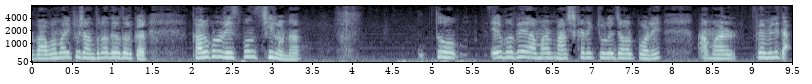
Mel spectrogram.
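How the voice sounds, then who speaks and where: A young woman telling her own life story in an interview, speaking haltingly with many fillers and restarts. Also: fairly high pitch, a little mellow, dry recording, lo-fi sound. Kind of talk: personal testimony in a radio interview.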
